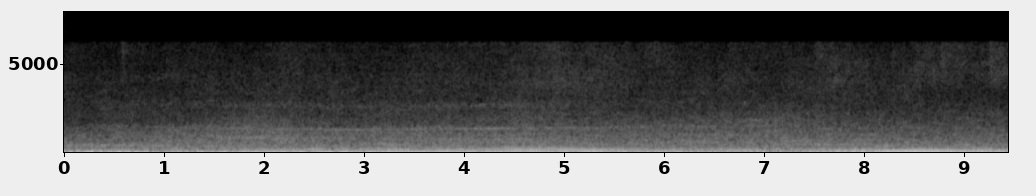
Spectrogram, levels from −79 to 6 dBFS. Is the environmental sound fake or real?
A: fake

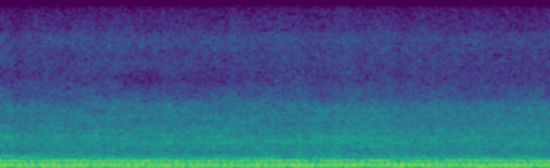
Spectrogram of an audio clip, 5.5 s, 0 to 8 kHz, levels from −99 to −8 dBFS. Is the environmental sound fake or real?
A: fake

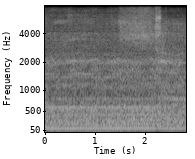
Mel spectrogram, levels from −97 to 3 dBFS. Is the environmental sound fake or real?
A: fake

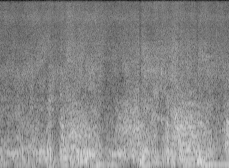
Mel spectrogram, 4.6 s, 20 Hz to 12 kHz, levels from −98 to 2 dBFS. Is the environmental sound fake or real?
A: fake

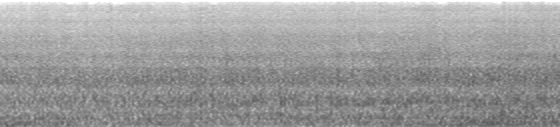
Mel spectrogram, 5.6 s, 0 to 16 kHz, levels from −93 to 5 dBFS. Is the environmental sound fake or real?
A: fake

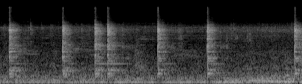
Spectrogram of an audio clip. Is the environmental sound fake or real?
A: real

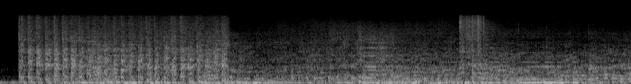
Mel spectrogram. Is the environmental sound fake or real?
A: fake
